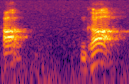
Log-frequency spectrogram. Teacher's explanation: कहीं ना कहीं हल्का सा हा आपको अनुभव होगा बोलते समय। ये महाप्राण ध्वनिया कहलाती है।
